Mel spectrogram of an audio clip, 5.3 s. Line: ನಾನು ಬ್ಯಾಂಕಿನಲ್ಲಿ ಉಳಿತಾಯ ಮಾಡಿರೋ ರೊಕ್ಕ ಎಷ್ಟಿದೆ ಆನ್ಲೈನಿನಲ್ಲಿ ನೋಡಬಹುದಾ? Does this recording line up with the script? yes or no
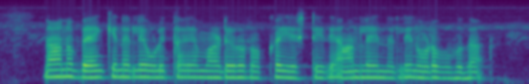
yes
